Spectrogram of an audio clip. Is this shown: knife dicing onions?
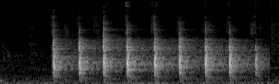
yes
